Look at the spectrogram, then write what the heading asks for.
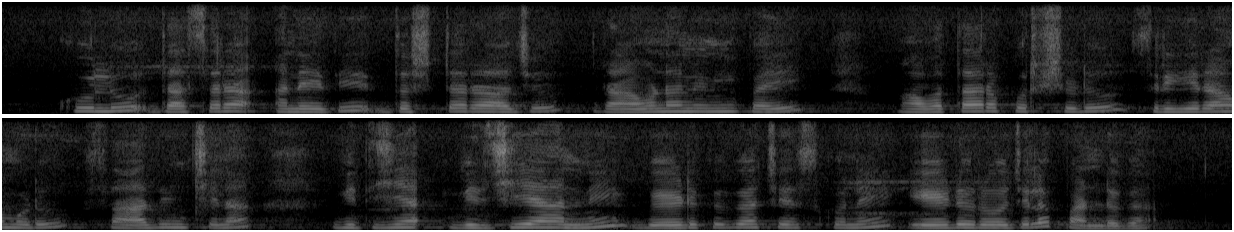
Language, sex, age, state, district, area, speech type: Telugu, female, 60+, Andhra Pradesh, West Godavari, rural, read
